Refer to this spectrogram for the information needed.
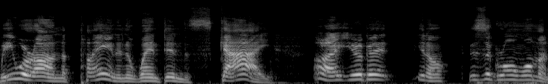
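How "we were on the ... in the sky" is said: slow, toddler-simple, dumbed-down mock accent. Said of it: "the accent doesn't work for you".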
